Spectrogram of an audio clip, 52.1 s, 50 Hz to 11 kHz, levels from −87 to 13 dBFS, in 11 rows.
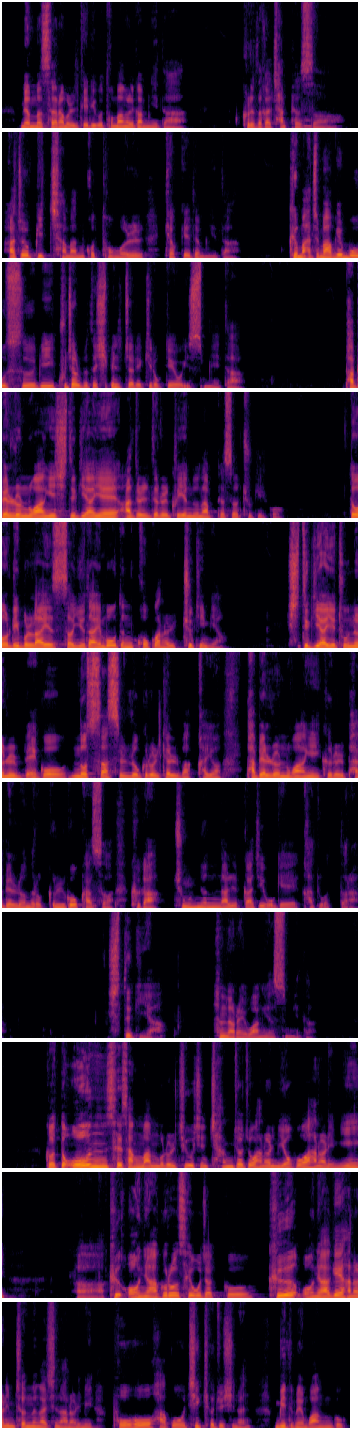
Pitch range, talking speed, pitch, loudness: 110-155 Hz, 255 characters per minute, 130 Hz, -25 LUFS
